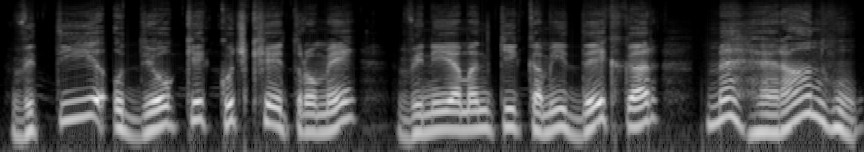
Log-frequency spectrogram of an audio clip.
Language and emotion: Hindi, surprised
